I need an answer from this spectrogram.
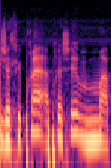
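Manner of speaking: ordinary talk, nothing marked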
